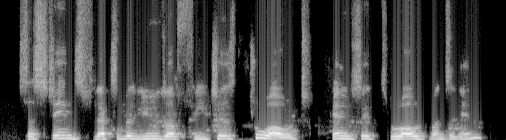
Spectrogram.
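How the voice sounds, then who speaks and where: Speaking with a Punjabi accent, a man uses a high pitch, a dark, mellow tone and fairly even intonation at a moderate pace, the sound dry and close with no echo. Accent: Indian English (Punjabi). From Punjab, India. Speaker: English test coach. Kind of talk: online class. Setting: video call.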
